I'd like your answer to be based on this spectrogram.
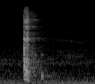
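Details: Single sharp, harsh cough burst with a brief trailing sound from an adult woman with cystic fibrosis on IV treatment, who reports fever, tight painful lungs, coughing attacks and exhaustion.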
